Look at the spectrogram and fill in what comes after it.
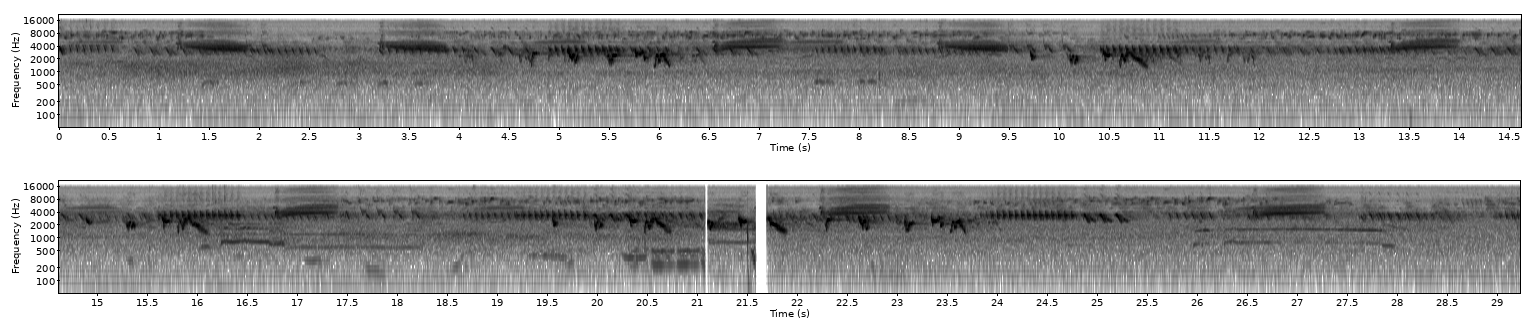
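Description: Birds chirping and singing: quick falling chirps and short high trills, repeating every couple of seconds.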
